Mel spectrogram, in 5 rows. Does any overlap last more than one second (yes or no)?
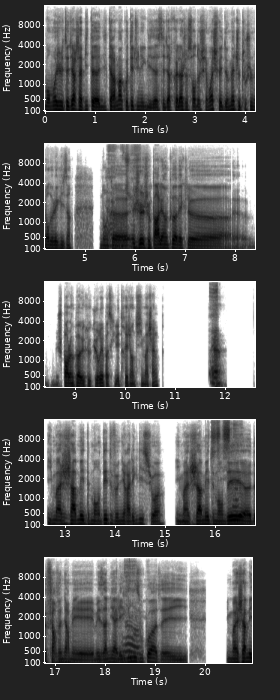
no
